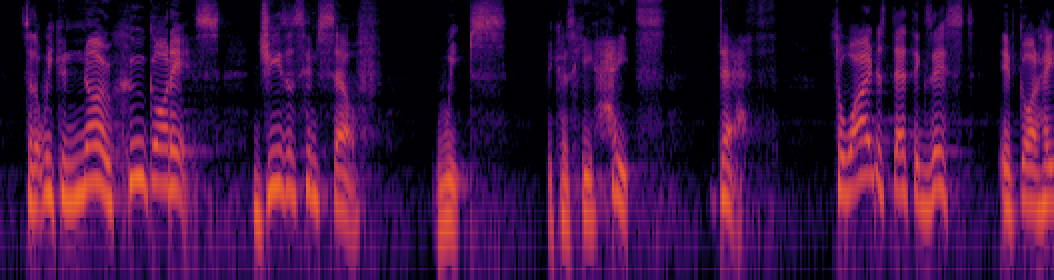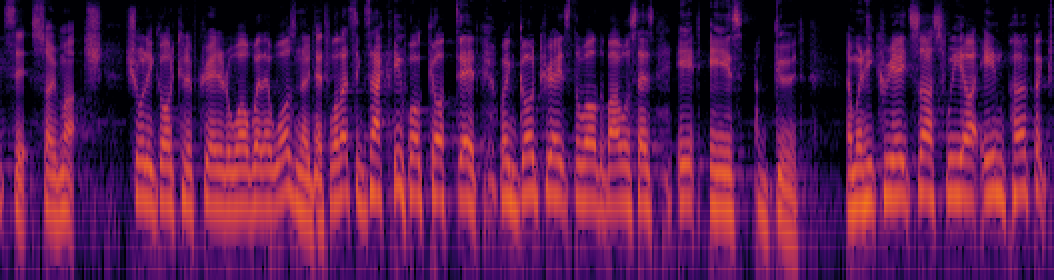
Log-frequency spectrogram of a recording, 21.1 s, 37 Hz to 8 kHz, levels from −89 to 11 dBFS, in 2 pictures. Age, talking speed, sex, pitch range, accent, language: 30-49, 180 wpm, male, 160-225 Hz, British, English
